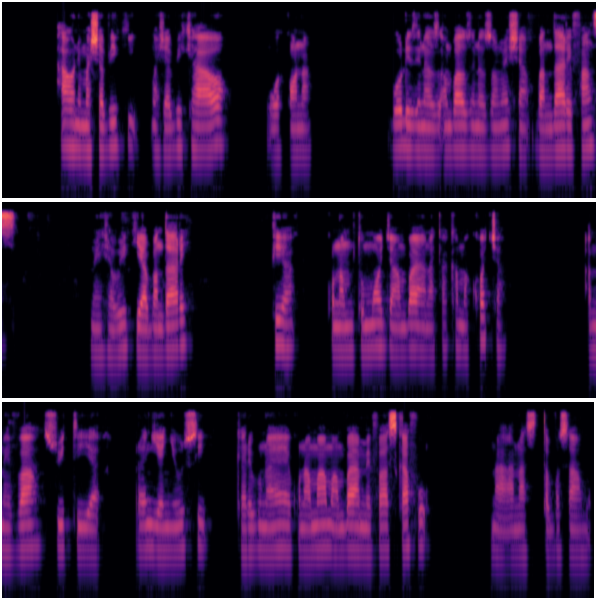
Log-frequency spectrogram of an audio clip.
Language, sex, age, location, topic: Swahili, female, 36-49, Wajir, government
